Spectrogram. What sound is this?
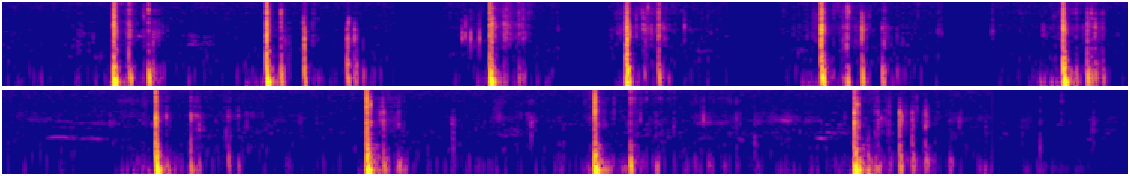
A large concrete block hitting the ground with a thump.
